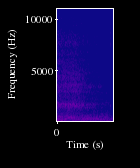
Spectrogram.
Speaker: I'm really sorry if you can hear my pug snoring but she's in the background there and she's making a right noise I do apologize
